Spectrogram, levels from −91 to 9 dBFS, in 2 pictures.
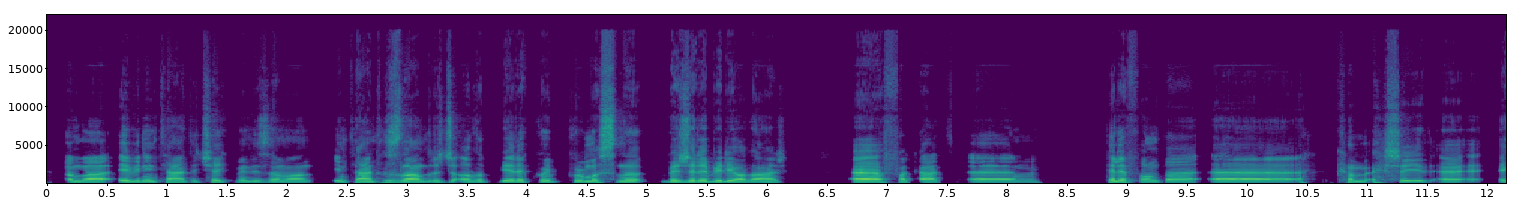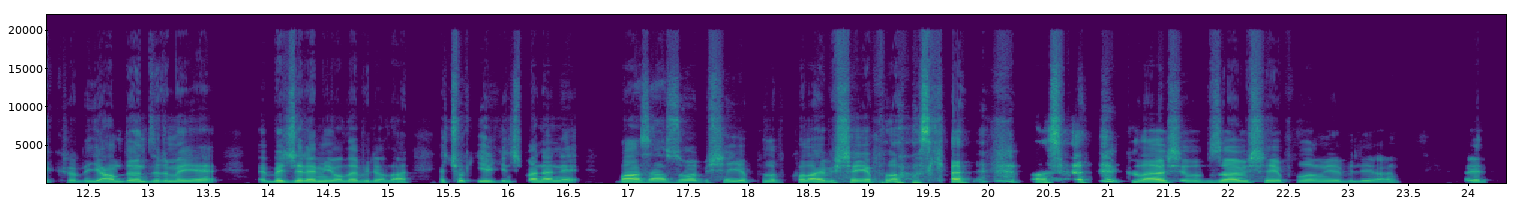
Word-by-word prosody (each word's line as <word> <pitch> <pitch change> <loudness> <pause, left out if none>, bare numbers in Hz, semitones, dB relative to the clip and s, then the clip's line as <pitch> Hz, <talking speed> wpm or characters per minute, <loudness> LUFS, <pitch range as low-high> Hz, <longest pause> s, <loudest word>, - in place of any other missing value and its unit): ama 140 +2 +3
evin 125 +2 +1
interneti 130 -1 -2
çekmediği 125 -2 -5
zaman 115 -1 -3 0.2
internet 125 +3 -1
hızlandırıcı 110 -2 0
alıp, 110 0 -4
bir 110 - 0
yere 110 +1 +3
koyup, 110 -1 -6
kurmasını 115 +2 -1
becerebiliyorlar, 115 -3 +1 0.6
eee, 110 -1 +8
fakat, 140 +4 -2 0.2
emm, 110 0 -2 0.6
telefonda, 150 +5 0
eee, 115 -3 +1 0.2
kame 130 +1 -4
şeyi, 120 +1 -2
eee, - - -20
eee, 95 0 -2
ekranı 120 +4 -7
yan 125 -1 +1
döndürmeyi, 115 +1 +1 0.4
eee, 105 - -4
beceremiyor 110 -3 +4
olabiliyorlar. 100 0 -1 0.3
Ya 110 - -4
çok 200 0 -1
ilginç, 110 -4 -2
ben, 140 +1 +5
hani, 145 +1 +2 0.3
bazen 140 +10 +5
zor 165 +1 -2
bir - - -11
şey 150 +1 -3
yapılıp, 135 +4 -5
kolay 120 +3 +3
bir 130 - -4
şey 130 - +2
yapılamazken, 130 +4 +3 0.5
bazen - - +1 0.5
kolay 125 +1 +6
bir - - +3
şey 120 - -2
olup, 130 +2 -8
zor 120 0 +5
bir 120 - -1
şey 120 -1 0
yapılamayabiliyor. 105 +4 -3 0.6
Evet. 415 0 +1
120 Hz, 130 wpm, -23 LUFS, 110-130 Hz, 0.6 s, eee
